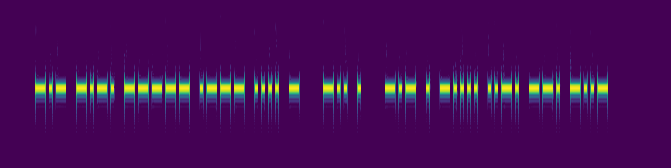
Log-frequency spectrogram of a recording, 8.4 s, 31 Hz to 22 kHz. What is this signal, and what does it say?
Morse code, heard as a keyed tone, about 28 wpm, 700 Hz. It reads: KC0JHT DE KE6FGX
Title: USA Callsign DE Callsign - 6 Characters - 28wpm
